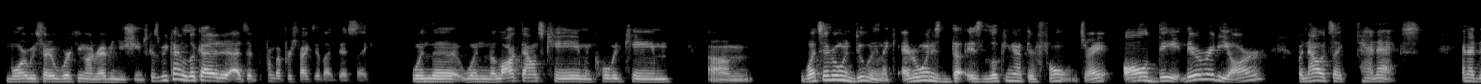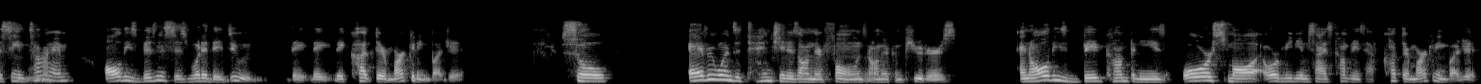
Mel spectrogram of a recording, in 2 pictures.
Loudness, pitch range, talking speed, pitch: -24 LUFS, 135-170 Hz, 205 wpm, 150 Hz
